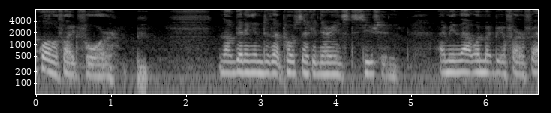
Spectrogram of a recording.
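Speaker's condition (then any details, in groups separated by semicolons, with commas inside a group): Cerebral palsy; predominantly physical; articulate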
